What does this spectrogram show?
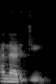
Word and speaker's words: एनर्जी: वह नहीं रहता है आप एन पर स्ट्रेस करें बाकी सारा वर्ड बिल्कुल ठीक रहेगा एनर्जी एनर्जी थ्री सिलेबल्स हैं फर्स्ट के ऊपर स्ट्रेस है एनर्जी इसको आप सुन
